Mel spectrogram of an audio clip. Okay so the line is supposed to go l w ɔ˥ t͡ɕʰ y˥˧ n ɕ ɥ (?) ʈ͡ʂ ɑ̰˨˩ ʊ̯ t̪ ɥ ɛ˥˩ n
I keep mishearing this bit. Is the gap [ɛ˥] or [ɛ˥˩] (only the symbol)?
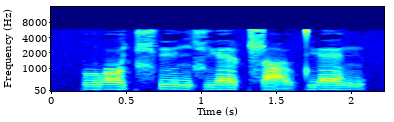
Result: ɛ˥˩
